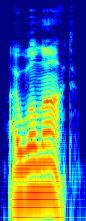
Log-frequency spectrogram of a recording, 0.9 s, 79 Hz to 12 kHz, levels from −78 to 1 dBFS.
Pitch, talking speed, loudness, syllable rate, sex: 130 Hz, 210 wpm, -15 LUFS, 4.9 syllables/s, male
